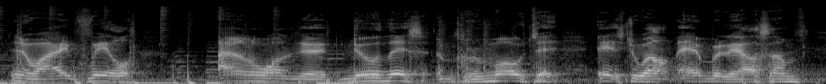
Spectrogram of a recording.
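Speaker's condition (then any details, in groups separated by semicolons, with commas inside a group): Motor neurone disease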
